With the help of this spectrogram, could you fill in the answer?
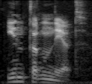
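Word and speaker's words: интернет: Okay, this is internet. Exactly the same.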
